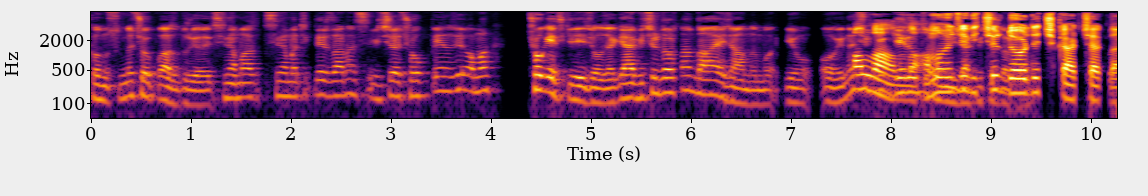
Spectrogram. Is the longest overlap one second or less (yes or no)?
no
